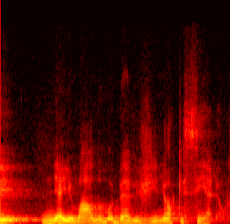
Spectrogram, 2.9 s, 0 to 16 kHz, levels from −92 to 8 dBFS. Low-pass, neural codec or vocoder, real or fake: 14.4 kHz; none; real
